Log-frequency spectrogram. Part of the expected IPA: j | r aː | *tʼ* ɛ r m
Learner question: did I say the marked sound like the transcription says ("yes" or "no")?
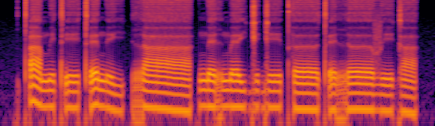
no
